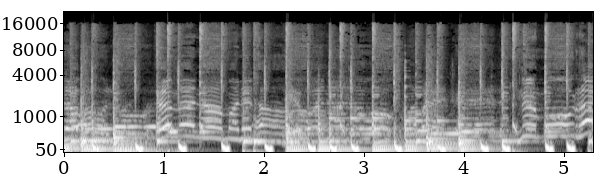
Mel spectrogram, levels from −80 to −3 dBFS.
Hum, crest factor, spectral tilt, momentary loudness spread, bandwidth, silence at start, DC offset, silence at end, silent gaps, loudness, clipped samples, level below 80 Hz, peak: none; 10 dB; -5.5 dB/octave; 2 LU; 17.5 kHz; 0 s; under 0.1%; 0 s; none; -12 LUFS; under 0.1%; -14 dBFS; 0 dBFS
